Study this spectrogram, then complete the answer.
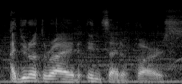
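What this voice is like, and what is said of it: Unpracticed attempt at Wakandan accent. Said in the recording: “What accent is that? ... I was trying to, I don't know what I'm doing. I haven't practiced my Wakandan accent.”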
